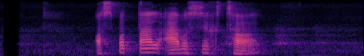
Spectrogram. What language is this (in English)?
Nepali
